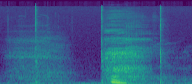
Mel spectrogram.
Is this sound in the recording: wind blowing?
no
